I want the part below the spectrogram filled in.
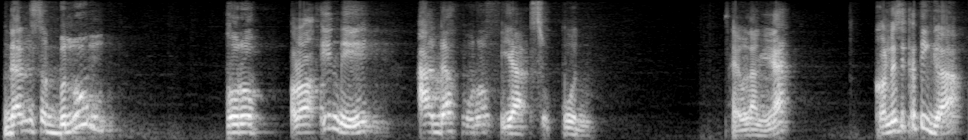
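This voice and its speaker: Man teaching recitation, slow deliberate delivery, patient, repeats and demonstrates sounds, tv lesson. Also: high voice, highs cut off. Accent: Indonesian. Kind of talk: televised tajwid lesson.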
